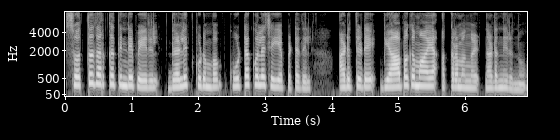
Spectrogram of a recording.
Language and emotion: Malayalam, neutral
